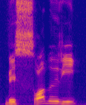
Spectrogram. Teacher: کو موٹا پڑھیں گے، صفت حمس اور صفیر دونوں آئے گی، با کے اوپر قلقلہ کریں گے، کمزور قلقلہ ہوگا، را کو باریک پڑھیں گے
